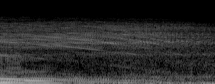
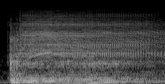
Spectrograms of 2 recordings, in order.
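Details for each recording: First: 1951 Chevrolet Advanced Design pickup, unused about 30 years, starter tested on the bench: sudden engagement, then a strong, even electric whir holding steady with no grinding or dragging; starter spins freely and healthily. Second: 1951 Chevrolet Advanced Design pickup, 6-volt starter on 12 volts: starter whirs up fast and free with no engine cranking rhythm, then smokes; the Bendix drive isn't catching the flywheel.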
